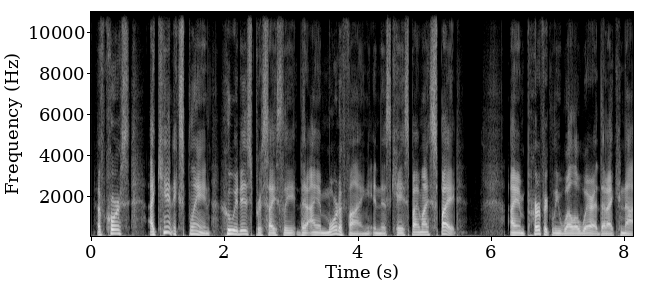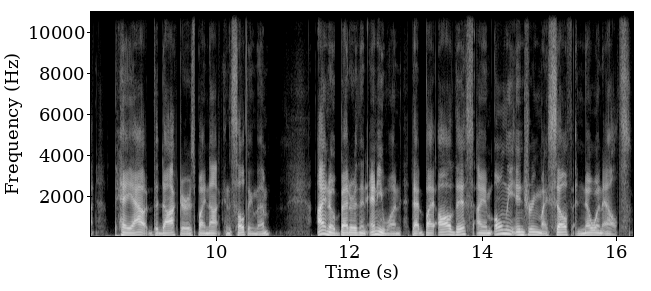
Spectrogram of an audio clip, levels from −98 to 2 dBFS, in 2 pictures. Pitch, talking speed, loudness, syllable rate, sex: 120 Hz, 195 wpm, -21 LUFS, 5.7 syllables/s, male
